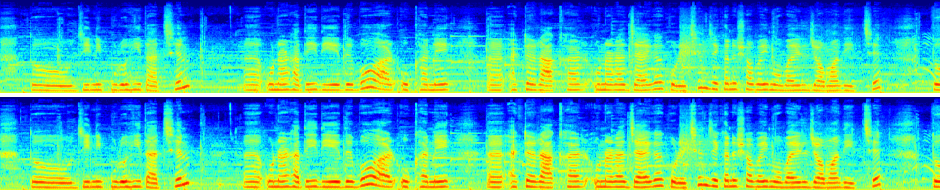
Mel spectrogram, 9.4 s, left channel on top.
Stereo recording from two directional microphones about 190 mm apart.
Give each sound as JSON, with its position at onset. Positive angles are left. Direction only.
{"t": 0.3, "sound": "a woman's voice", "side_deg": -15}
